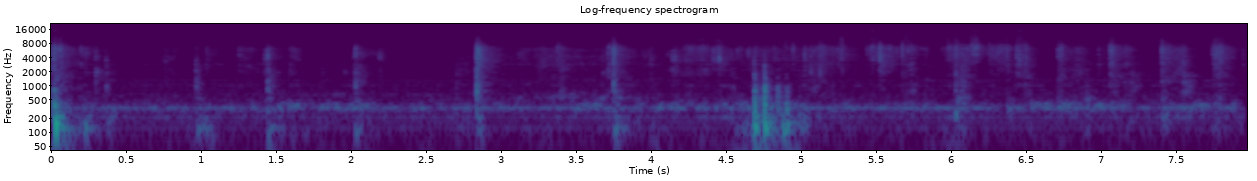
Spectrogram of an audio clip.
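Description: Tarot cards being shuffled by hand and laid out on a table: soft, scattered flicks and light taps.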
